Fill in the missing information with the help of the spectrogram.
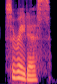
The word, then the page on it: serratus: American English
